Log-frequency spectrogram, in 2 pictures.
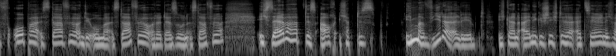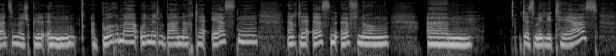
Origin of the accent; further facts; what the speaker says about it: Stuttgart, Baden-Württemberg, Germany; born there; Aber die 60er und 70er Jahre waren jetzt nicht gerade von unglaublichem Fortschrittswillen geprägt, besonders nicht in Stuttgart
